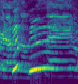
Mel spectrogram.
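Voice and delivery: high, loud laugh-crying through words. Real, not acted. Recalling an awkward moment with her partner, laughing loud and high.

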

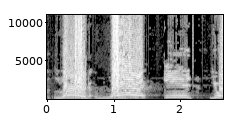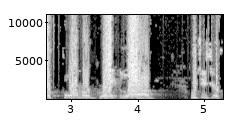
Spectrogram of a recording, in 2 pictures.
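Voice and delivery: desperate lament called out to the Lord; anguished outcry. Acted. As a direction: let the verse break open in a slow cry. Crying out the psalm.

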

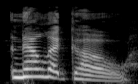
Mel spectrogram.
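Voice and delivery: ordinary delivery

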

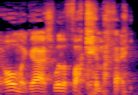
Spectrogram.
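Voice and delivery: whispery, lightly voiced groggy kid with a laugh; dazed waking kid. Imitating a kid waking up from the pass out game, whispery and dazed. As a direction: breathe it out like someone just coming to.

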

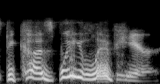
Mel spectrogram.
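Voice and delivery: mock flustered. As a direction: imitate a flustered man groping for a reason. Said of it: "gets all flustered".

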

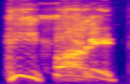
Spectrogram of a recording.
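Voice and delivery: put-on high, loud child's outburst; kid blurting out. Little kid calling out the mascot at an autograph, shrill glee. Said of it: "they just burst out".

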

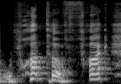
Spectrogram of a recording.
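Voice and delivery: high, slow drawn-out disbelief; shocked cinema reaction. Retold or imitated. Viewer stunned by the plot twist in the theater, slow disbelief. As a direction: stretch it out in shock. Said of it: "I was like".

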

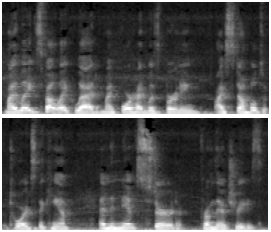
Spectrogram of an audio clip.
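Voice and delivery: plain reading voice

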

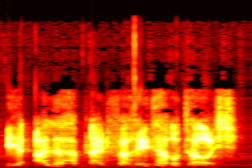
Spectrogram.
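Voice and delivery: villain's menacing announcement. Acted. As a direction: lay down a forceful threat to hostages. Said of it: "Er klang jetzt noch bedrohlicher als vorher".

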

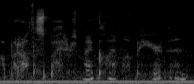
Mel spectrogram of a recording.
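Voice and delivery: hushed whisper. Real, not acted. Spooky joke about spiders.

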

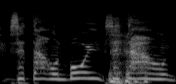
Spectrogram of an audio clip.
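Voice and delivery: high, loud bossy order; commanding tough guy. Retold or imitated. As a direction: order him to sit down. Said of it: "Be like".

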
